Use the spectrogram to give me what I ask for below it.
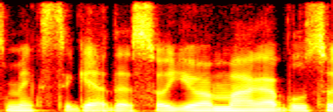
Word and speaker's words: Marabou: Magaboo. Magaboo. So like the R is pronounced as a G. Yes. Magaboo. Like hey Boo.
